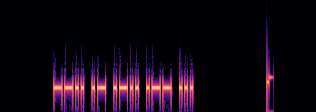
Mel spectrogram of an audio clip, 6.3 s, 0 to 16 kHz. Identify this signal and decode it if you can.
Morse code, heard as a keyed tone, about 22 wpm, 700 Hz. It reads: ZALWS
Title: Code Groups - 5 Letters - 22wpm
